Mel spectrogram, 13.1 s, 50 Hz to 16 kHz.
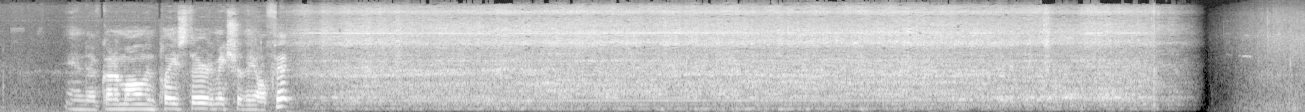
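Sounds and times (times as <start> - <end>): vacuum cleaner running: 2.3 - 12.0.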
